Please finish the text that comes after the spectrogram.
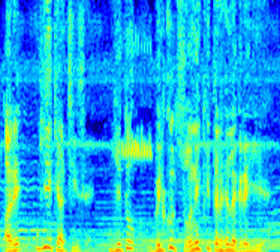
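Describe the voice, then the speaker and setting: Man playing an excitable villager over music. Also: a little high, normal speed. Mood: greedy delight. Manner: exclamatory, talks to himself. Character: greedy, excitable village treasure finder. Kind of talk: Hindi horror cartoon acting. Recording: prominent music under the voice.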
